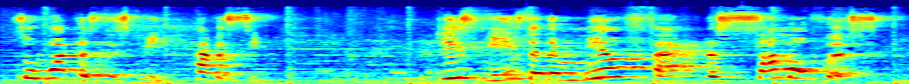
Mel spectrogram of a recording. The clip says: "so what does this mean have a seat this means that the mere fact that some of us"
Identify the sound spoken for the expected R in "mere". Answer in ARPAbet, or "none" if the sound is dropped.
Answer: L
